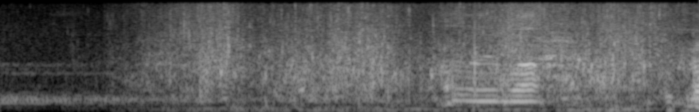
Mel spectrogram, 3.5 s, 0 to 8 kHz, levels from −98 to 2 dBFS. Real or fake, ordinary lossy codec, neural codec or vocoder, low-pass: real; none; none; 7.2 kHz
